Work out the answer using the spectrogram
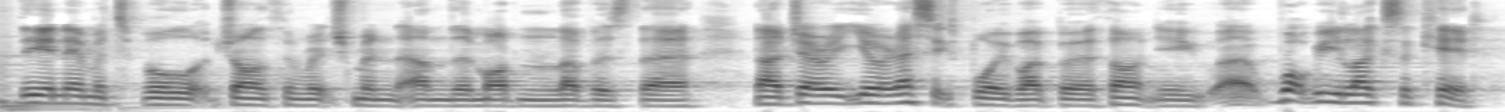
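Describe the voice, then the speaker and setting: A man's voice: medium pitch, a little fast, few pauses, darkish tone. A man hosting a music interview show, presenting and asking questions in a conversational way. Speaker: radio show host, interviewer.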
